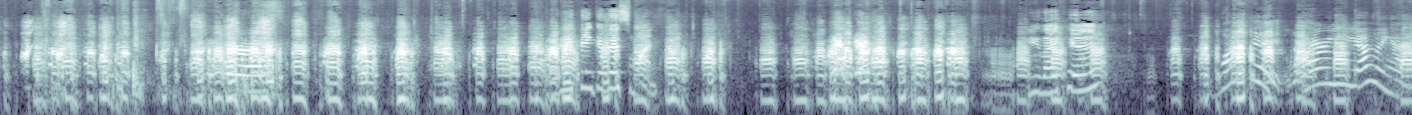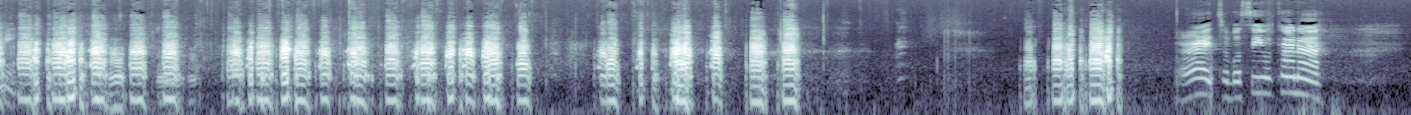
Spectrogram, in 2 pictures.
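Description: White domestic ducks quacking loudly in long, rapid bouts of repeated quacks. There are short breaks between the bouts and a lull before a last few quacks near the end.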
